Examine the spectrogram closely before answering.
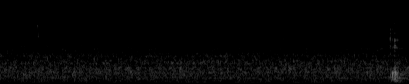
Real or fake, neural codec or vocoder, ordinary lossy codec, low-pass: fake; vocoder, 22.05 kHz, 80 mel bands, HiFi-GAN; none; 7.2 kHz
